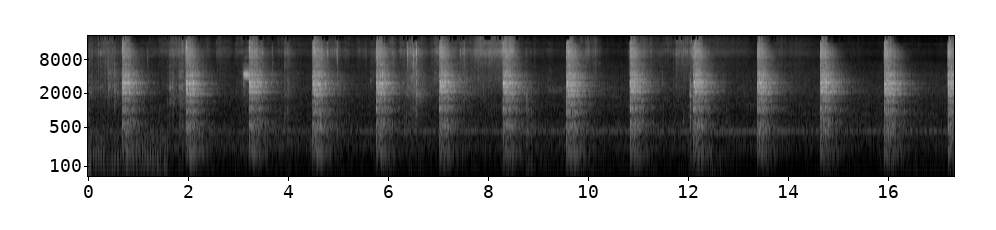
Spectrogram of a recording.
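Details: ESWL lithotripsy of a patient's left kidney stone, focused under C-arm, water-filled membrane coupling: loud, sharp, regular slapping knocks about 47 a minute, each fading quickly; shock waves breaking up the stone.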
